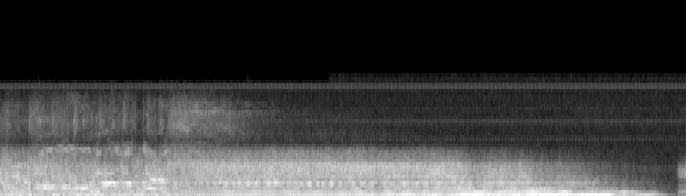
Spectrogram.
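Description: Title music for a TV football programme: guitar-led rock. Wavering lead notes over the first two seconds give way to a long held chord, which cuts off just before the end.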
